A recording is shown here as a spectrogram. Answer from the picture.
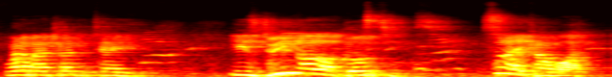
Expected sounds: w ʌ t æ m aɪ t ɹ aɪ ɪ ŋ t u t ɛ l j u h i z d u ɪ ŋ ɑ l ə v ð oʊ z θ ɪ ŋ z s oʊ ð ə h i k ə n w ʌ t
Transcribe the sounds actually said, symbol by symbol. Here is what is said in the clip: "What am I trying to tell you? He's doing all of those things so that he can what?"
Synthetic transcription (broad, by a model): w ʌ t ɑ m aɪ t ɹ aɪ ɪ ŋ t u t ɛ l j u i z d u ɪ ŋ ɑ l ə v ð oʊ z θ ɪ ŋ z s oʊ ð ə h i k ə n w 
